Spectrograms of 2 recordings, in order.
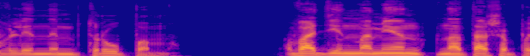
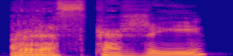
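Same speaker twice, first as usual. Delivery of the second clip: slow, drawn-out eerie demand; sepulchral voice; 5 semitones higher, much slower than usual. A narrator's reading. Natasha demanding the truth from Lidia, sepulchral voice. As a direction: demand it as if from the grave. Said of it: "загробным голосом потребовала Наташа".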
